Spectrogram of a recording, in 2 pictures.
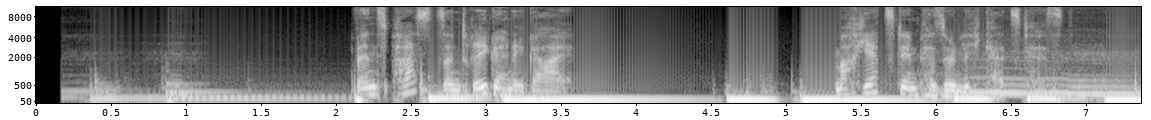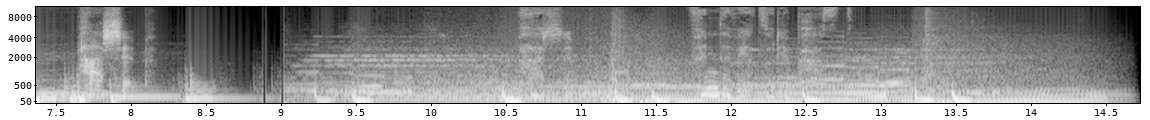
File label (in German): Brand Voice; Parship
